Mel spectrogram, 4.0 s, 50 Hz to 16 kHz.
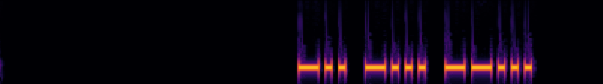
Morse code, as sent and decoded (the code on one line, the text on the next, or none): -.. -... --...
DB7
